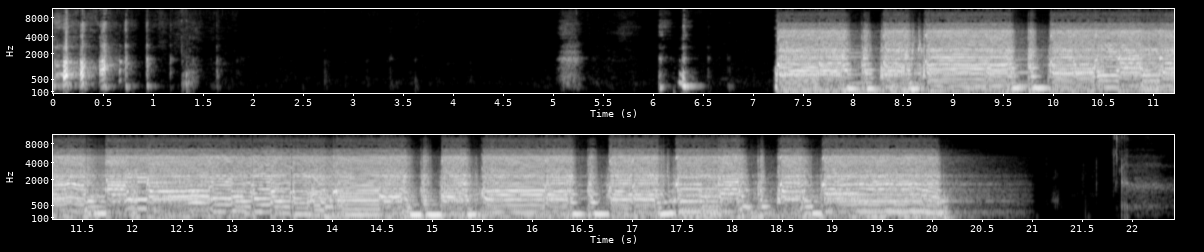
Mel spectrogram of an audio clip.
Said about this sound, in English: Sorry, my computer lagged. There's a bit of a lag time there. That's on me.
